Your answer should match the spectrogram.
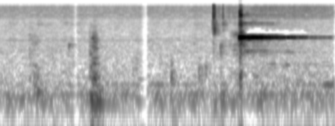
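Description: Near silence, then about one and a half seconds in a single high-pitched electronic beep that starts with a click and fades out over about half a second.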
